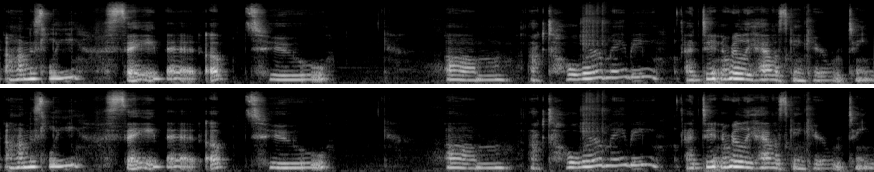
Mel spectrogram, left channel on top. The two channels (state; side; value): normal; both; correlation 0.66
